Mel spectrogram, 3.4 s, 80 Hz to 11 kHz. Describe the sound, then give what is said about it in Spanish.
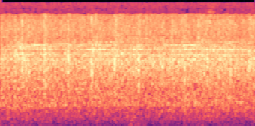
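A crowd of more than 30,000 spectators at Mestalla stadium stands and applauds in an ovation for footballer Joaquín Sánchez as he is substituted, a steady, dense roar of clapping that holds loud and even throughout, with no voices standing out. “Todo Mestalla en pie, más de 30.000 espectadores, a pesar de que su equipo va perdiendo 0-2. Se pone en pie para ovacionar a Joaquín Sánchez.”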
